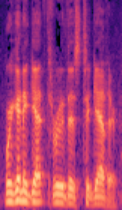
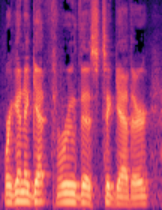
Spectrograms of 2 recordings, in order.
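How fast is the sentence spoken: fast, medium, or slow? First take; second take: fast; medium. First: The sentence is spoken at a very fast pace. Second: The sentence is spoken at a medium pace. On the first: "And then super fast" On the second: "I'm going to say it at medium speed"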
